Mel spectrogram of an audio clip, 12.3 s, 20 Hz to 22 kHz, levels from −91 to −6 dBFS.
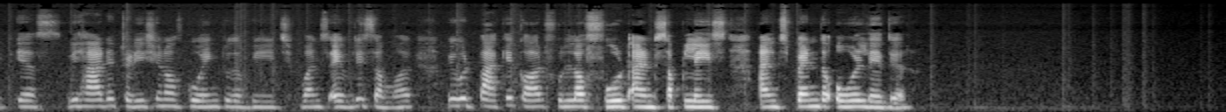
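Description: Speech, with automatic gain falling from 5.59 to 8.92 s. The gain control treats the input as too loud or its background noise as too strong and pulls the level down by about 6 dB. Unlike the talker moving around 5.5 s and 11 s, which changes only the voice, this drop takes the room noise down too.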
